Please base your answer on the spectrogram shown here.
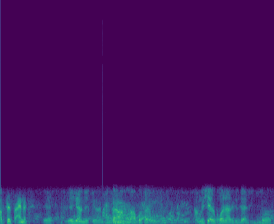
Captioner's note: tigrinya spoken audio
